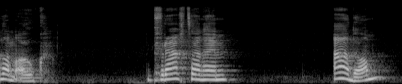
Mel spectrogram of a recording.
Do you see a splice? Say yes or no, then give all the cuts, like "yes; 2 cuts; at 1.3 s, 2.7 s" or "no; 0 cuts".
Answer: yes; 1 cut; at 1.5 s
